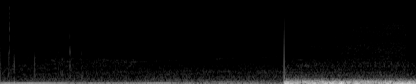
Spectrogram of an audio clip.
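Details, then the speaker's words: Mercedes C250 (W204) four-cylinder on a road test from a stop light after its engine mounts were replaced: soft, even low cabin rumble with none of the earlier drone at every engine revolution. Normal running, repair successful. "nice and quiet nothing like it was before another good example from coming from a stop light load it's nice and quiet"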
